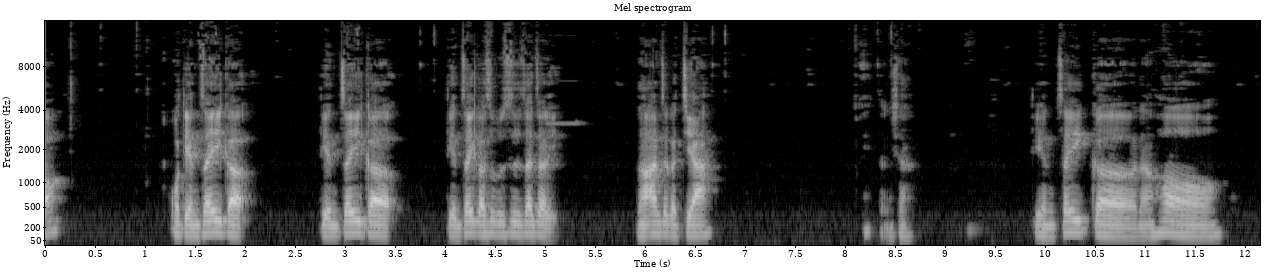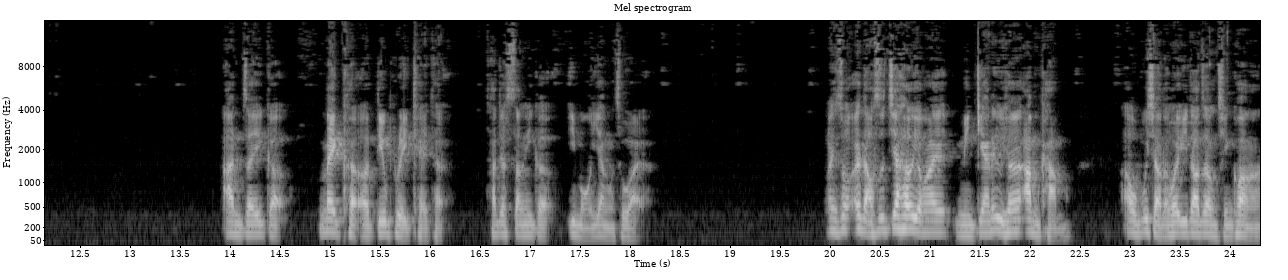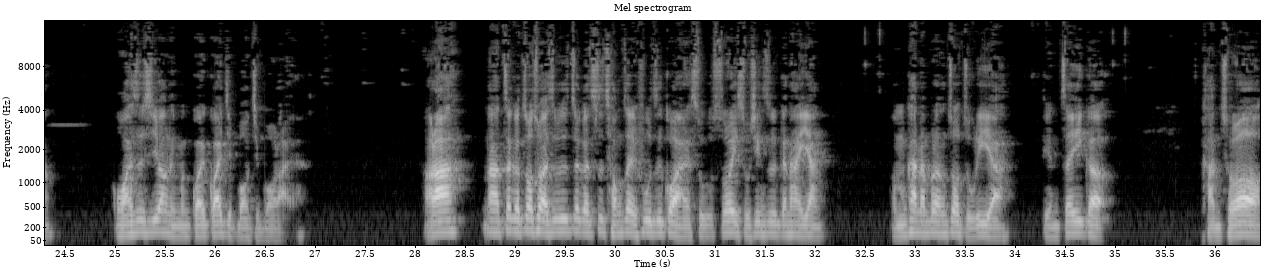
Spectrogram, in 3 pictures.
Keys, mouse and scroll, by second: 0.3 shift+middle click, 1.3 click, 2.8 click, 3.5 click, 4.0-4.3 scroll up 1, 6.5 click, 8.1 click, 15.7 click, 23.6 click, 28.1 scroll up 2, 32.3 click, 34.8 click.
